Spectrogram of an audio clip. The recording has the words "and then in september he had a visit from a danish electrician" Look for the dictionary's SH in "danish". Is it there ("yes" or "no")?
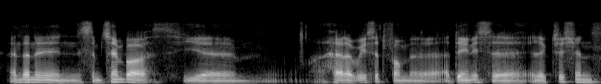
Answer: no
